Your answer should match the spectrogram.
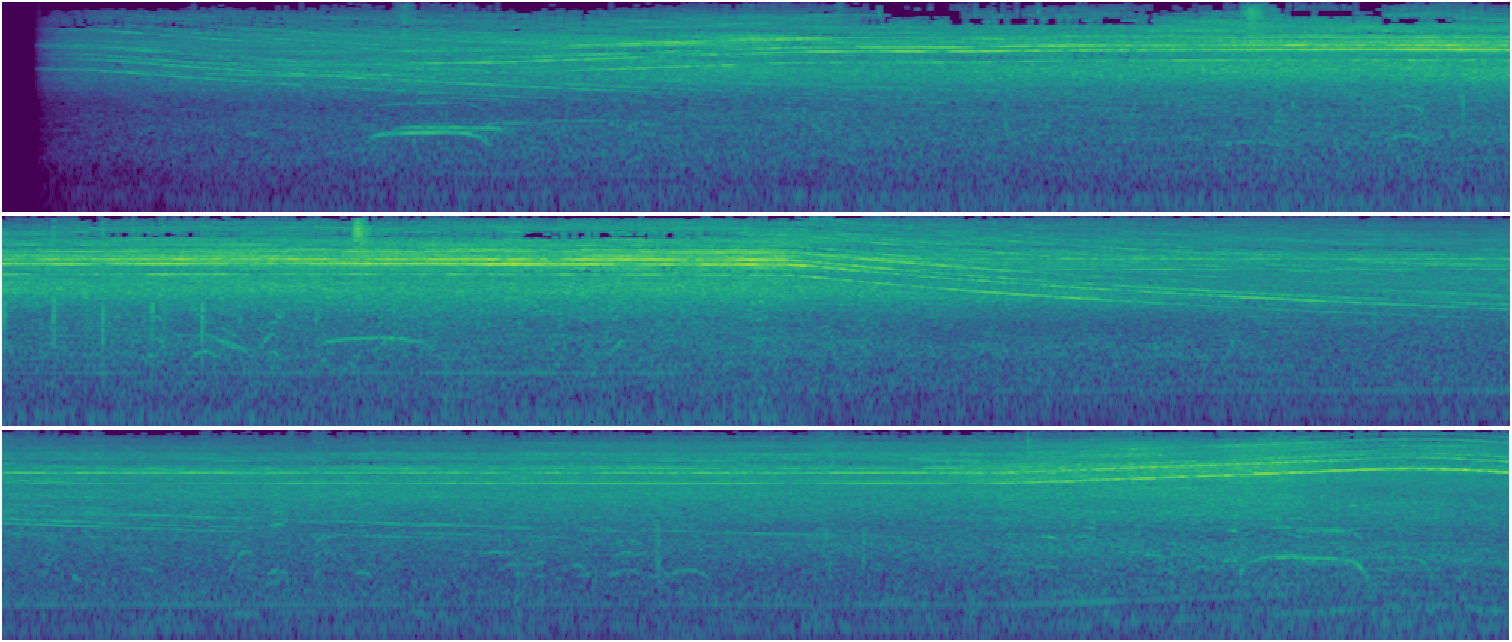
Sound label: Hydroplane Dock Amb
